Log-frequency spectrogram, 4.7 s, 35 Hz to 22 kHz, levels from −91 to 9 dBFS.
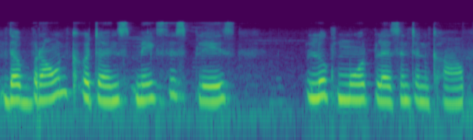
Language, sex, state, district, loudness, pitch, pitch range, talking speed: English, female, Karnataka, Bangalore, -17 LUFS, 230 Hz, 215-240 Hz, 140 wpm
